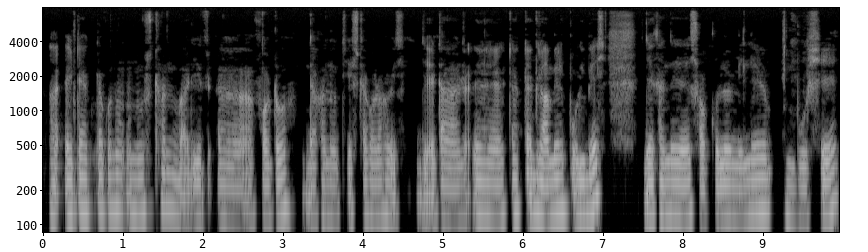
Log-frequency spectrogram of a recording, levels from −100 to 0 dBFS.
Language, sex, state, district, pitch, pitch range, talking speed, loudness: Bengali, male, West Bengal, Kolkata, 115 Hz, 110-125 Hz, 145 wpm, -36 LUFS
